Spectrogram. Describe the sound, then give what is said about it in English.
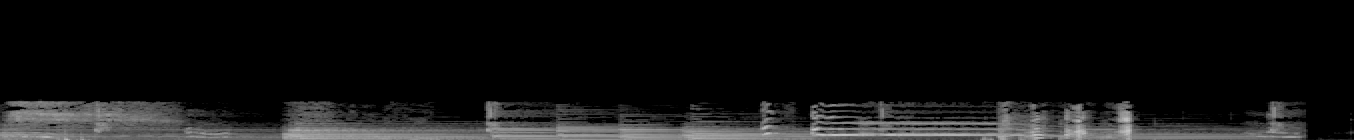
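A dog named Leo howls loudly over a girl singing karaoke along to music, sitting with its owner on a couch; its long, wavering cries rise and fall for about ten seconds before everything cuts off abruptly. “a dog by the name of Leo, and the dog and its owner are sitting together on the couch and little Leo becomes the solo act because the girl, every time she goes to sing the karaoke, the dog just interrupts her and the dog takes over.”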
